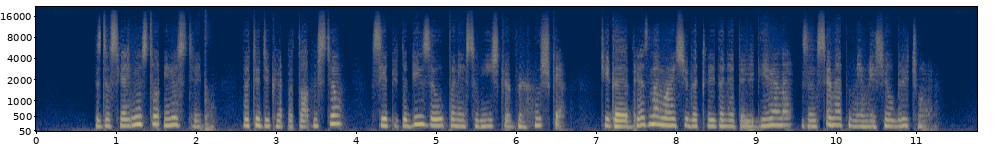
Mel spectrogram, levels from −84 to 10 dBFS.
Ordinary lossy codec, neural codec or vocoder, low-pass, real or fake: none; codec, 44.1 kHz, 0.9 kbps, DAC; 19.8 kHz; fake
